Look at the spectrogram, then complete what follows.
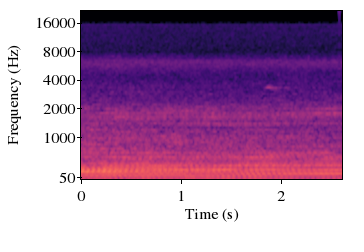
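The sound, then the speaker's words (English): Road traffic rumbles along in a steady, continuous low drone that holds at an even level throughout, with no voices. “oh, the traffic is picking up”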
